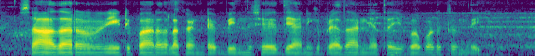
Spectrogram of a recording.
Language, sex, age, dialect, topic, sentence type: Telugu, male, 31-35, Central/Coastal, agriculture, statement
